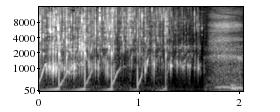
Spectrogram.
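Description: Liquid glugging and plopping from a freshly cracked drink can, a quick irregular run of drops over the first second and a half.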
